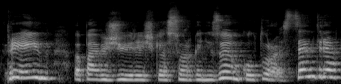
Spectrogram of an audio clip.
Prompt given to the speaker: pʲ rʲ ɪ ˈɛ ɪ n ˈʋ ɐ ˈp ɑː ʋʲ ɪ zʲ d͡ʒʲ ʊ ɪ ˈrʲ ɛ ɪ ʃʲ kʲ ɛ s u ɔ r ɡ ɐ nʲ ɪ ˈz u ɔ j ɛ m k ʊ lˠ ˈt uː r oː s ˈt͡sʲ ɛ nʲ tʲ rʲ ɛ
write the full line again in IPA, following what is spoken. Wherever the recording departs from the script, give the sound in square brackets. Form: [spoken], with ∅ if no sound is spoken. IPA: pʲ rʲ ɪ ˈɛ ɪ n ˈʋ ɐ ˈp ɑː ʋʲ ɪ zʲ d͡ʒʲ ʊ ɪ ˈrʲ ɛ ɪ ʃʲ kʲ ɛ s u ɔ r ɡ ɐ nʲ ɪ ˈz u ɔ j ɛ m k ʊ lˠ ˈt uː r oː s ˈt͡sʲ ɛ nʲ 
